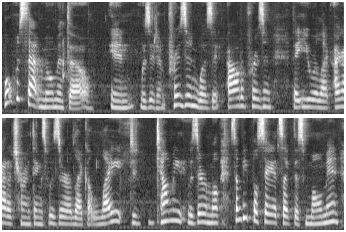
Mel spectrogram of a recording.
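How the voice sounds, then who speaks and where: A woman's voice: medium pitch, moderate pace, hardly any pauses, dark tone. A woman hosting a podcast in a TV studio, upbeat, enthusiastic and chatty with her guest. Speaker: podcast host.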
